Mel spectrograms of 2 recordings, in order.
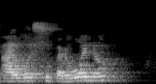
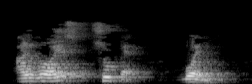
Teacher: Super, cuando es prefijo, es átono, entonces algo es súper bueno, pero cuando es adverbio es tónico.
